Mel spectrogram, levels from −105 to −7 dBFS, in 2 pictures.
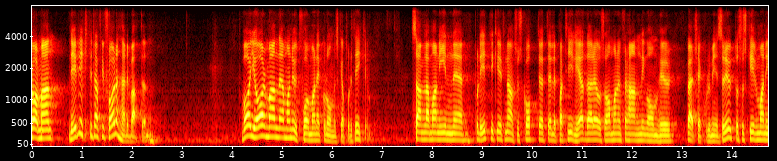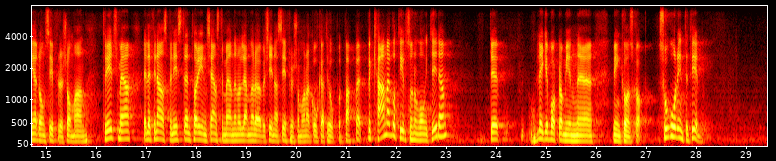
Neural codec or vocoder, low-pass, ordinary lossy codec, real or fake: codec, 24 kHz, 1.2 kbps, DualCodec; 7.2 kHz; Opus, 24 kbps; fake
